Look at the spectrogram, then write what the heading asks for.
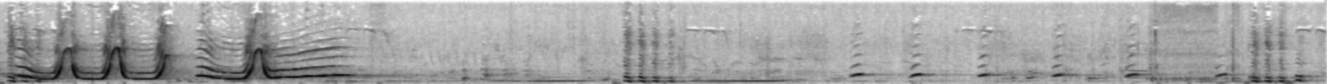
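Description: A black-crested gibbon opens with several loud, swooping notes that climb sharply in pitch. Softer, evenly spaced hoots with quick upward flicks follow, repeated every second or so.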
